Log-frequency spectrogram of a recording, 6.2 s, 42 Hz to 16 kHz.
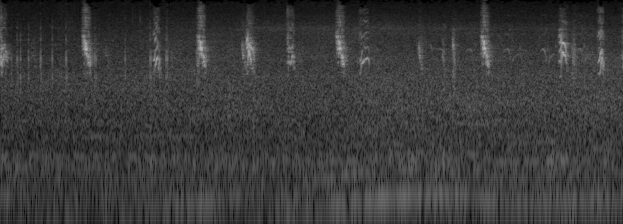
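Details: Nestlings at a Tenmangu shrine on 22 May 2024 wait for a parent to bring food, giving short high peeps at a steady pace of about one every half second, over low background rumble.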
